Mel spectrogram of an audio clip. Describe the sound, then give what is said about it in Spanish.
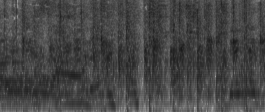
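A crowd applauds with dense, rapid hand clapping throughout, loud, while voices call out and cheer over the clapping. “Y un aplauso para ¡Bravo!”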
